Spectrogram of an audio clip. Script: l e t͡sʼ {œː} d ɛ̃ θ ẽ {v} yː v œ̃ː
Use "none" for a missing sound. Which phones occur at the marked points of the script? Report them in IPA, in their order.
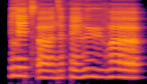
œ̃ː, ð

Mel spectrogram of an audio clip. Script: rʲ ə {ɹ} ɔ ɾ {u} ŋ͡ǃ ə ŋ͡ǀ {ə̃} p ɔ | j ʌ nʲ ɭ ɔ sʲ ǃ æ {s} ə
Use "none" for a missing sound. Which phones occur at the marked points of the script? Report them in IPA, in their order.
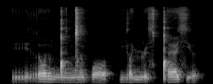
r, u, ə̃, sʲ

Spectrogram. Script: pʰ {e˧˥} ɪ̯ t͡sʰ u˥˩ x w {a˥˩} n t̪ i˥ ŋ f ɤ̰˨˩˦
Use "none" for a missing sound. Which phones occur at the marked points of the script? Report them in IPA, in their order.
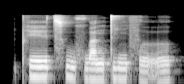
e˥, a˥

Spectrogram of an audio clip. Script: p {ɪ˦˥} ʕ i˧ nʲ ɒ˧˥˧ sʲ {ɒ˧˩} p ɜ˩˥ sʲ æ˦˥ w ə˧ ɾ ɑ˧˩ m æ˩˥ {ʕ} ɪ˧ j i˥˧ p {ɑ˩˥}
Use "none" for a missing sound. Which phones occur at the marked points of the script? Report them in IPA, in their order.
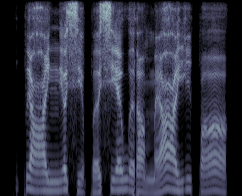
ɪ˥˧, ɒ˧˩, ʕ, ɑ˧˥˧

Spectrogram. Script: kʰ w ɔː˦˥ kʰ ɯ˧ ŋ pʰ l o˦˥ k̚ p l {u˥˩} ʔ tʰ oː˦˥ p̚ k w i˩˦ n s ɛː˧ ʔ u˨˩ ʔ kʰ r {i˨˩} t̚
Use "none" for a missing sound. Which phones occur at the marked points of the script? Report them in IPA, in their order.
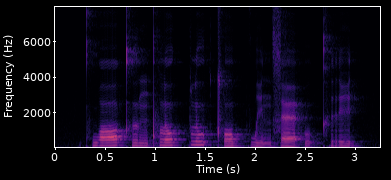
u˥˩, i˥˩

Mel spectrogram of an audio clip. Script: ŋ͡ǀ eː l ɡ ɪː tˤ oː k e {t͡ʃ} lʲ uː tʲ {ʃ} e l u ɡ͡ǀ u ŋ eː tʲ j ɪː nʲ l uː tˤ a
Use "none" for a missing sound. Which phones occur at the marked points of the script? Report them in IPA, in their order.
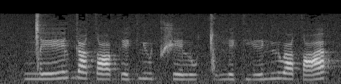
tʲ, ʃ

